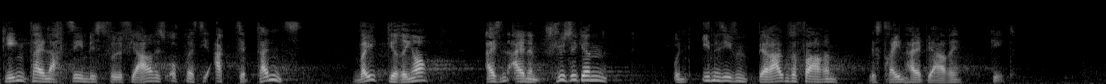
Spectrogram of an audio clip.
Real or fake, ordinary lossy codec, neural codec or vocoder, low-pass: real; none; none; none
